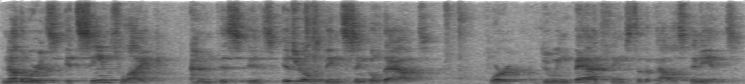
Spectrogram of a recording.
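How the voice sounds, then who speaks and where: A man's voice: mid-range voice, a little slow, darkish tone, slight background noise. A man speaking at a public dialogue, a rabbi who hesitates with fillers and then presses his point. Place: event hall. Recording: very echoey hall with faint ambience.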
